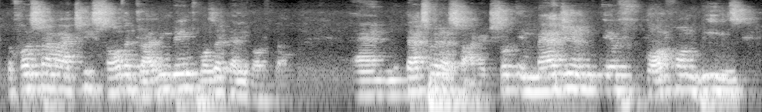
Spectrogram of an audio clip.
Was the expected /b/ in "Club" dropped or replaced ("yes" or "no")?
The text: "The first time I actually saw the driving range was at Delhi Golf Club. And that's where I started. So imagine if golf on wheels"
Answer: yes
